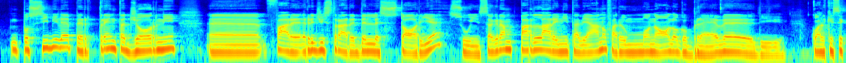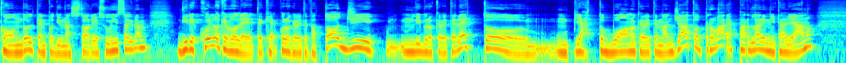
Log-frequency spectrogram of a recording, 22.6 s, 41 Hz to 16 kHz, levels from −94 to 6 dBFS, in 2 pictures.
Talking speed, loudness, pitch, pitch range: 145 wpm, -24 LUFS, 130 Hz, 115-150 Hz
